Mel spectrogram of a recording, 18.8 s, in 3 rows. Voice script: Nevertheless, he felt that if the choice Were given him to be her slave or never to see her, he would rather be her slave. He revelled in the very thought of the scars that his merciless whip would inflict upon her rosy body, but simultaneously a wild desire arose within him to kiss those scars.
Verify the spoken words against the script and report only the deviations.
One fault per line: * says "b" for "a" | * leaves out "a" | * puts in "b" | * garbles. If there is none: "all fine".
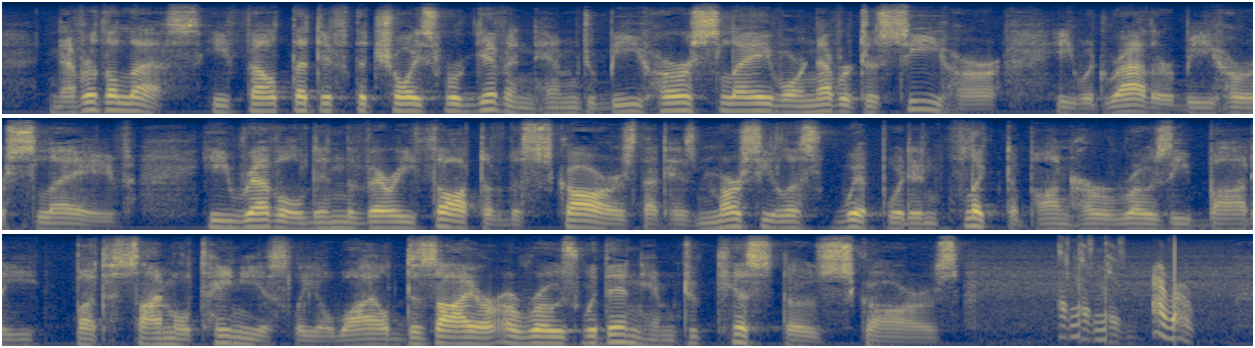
all fine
